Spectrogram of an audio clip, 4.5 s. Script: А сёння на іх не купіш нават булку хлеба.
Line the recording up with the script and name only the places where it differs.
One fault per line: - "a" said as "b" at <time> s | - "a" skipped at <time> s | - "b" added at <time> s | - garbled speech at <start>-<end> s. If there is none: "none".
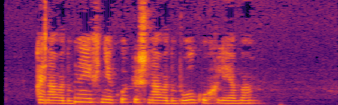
- "сёння" said as "нават" at 0.7 s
